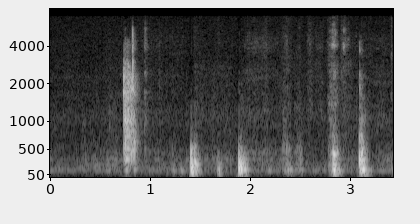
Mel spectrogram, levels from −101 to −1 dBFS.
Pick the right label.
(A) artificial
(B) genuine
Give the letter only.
B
